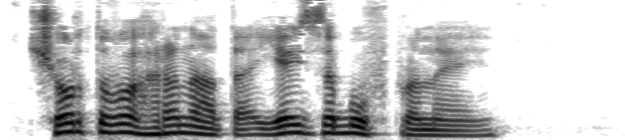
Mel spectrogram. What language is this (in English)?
Ukrainian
